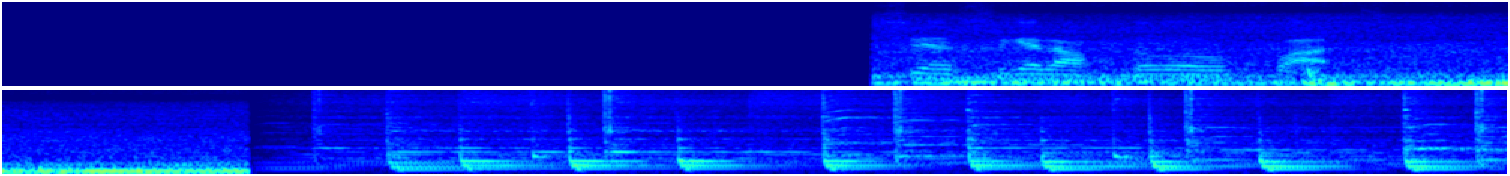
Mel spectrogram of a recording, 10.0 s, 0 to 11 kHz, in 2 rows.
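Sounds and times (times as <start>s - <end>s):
low outdoor rumble: 2.9s - 5.9s.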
